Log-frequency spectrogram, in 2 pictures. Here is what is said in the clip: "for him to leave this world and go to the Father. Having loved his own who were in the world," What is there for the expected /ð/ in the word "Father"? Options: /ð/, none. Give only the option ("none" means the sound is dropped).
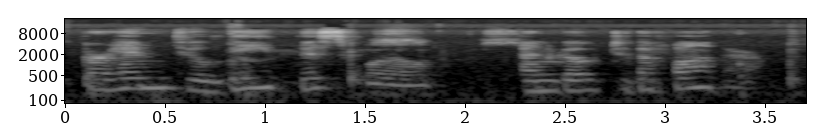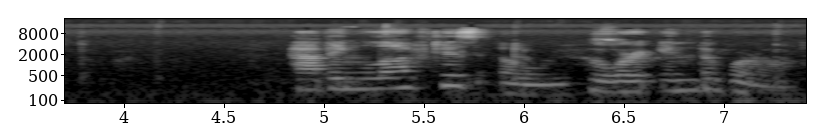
/ð/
